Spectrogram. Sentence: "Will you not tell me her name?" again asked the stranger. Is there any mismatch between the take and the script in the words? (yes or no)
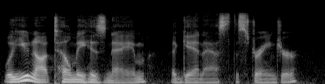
yes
